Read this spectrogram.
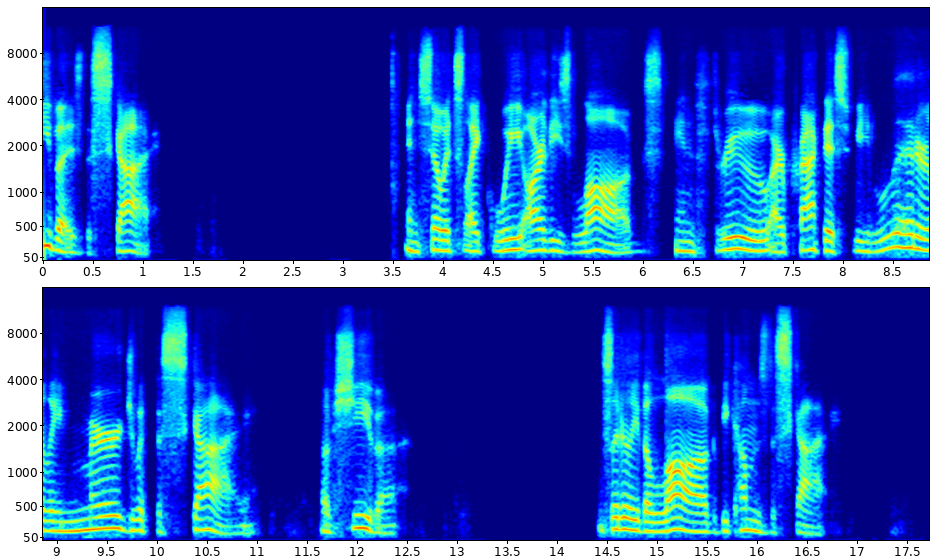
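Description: A man speaks calmly and with animation close to a microphone, pausing between phrases.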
